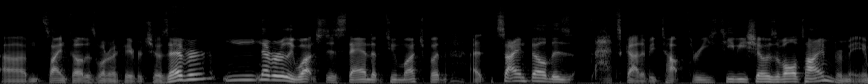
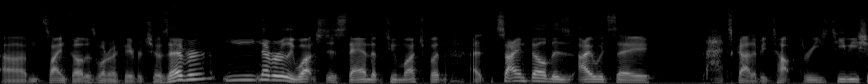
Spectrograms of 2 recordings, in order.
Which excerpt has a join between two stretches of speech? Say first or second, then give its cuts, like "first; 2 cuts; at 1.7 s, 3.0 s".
first; 1 cut; at 5.8 s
